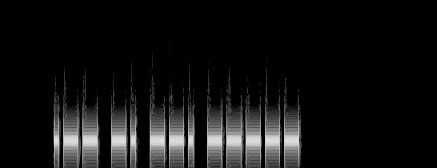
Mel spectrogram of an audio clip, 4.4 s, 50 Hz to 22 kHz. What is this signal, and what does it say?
Morse code, heard as a keyed tone, about 25 wpm, 700 Hz. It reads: WNG0
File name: practice / 25wpm / Four Letter-Number Combinations - 25wpm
